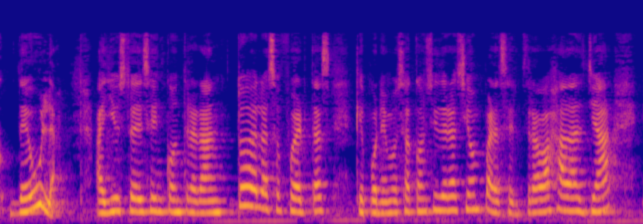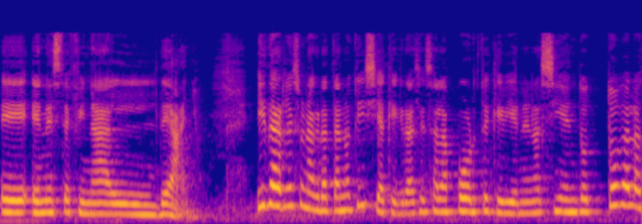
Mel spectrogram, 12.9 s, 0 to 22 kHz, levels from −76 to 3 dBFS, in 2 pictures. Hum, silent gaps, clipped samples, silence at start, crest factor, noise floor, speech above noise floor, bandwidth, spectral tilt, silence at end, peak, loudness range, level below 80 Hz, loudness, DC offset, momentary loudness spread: none; none; under 0.1%; 0 s; 16 dB; -38 dBFS; 22 dB; 12 kHz; -5 dB/octave; 0 s; 0 dBFS; 3 LU; -48 dBFS; -17 LUFS; under 0.1%; 7 LU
